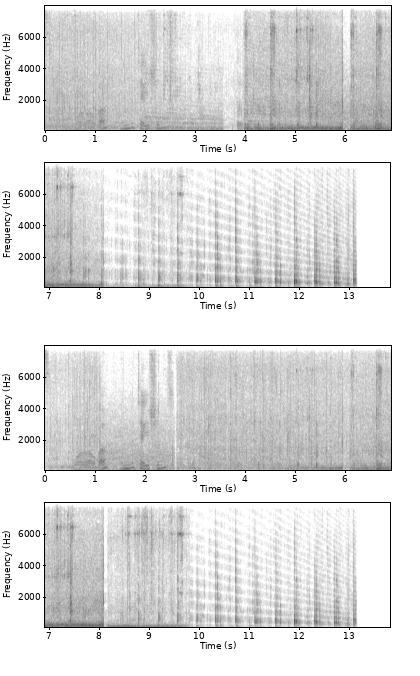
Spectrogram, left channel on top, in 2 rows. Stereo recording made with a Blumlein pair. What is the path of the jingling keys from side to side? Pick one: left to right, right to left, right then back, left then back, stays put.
left to right.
